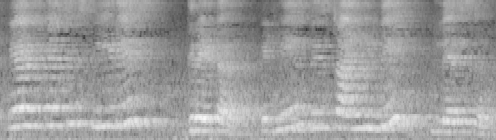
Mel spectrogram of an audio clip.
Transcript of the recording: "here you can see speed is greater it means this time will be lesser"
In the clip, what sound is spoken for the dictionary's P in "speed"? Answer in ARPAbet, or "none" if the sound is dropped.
none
